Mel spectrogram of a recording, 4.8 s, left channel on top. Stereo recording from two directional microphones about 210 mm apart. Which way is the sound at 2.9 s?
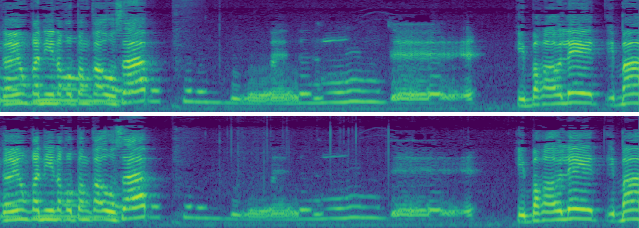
10° left (ahead or behind).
